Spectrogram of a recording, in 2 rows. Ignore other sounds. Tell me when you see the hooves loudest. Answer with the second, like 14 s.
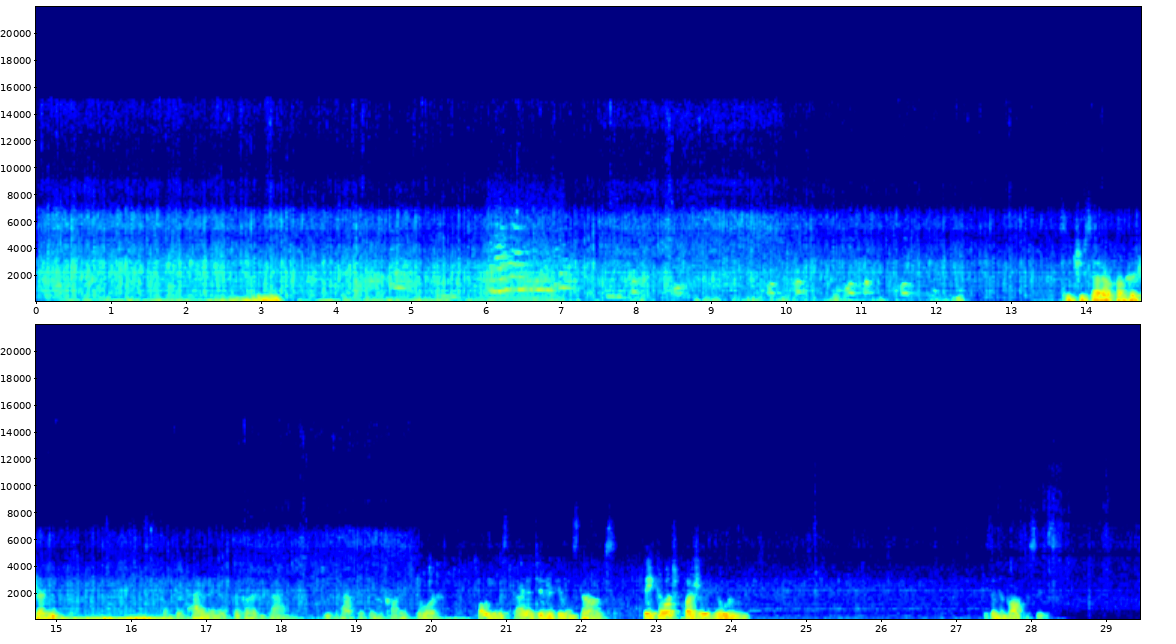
3 s.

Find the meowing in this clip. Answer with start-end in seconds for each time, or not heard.
6.0-7.0.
